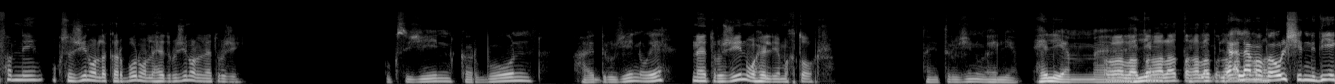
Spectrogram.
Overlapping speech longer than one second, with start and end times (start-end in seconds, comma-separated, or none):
11.1-12.8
